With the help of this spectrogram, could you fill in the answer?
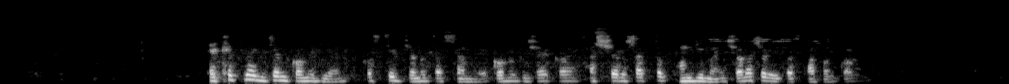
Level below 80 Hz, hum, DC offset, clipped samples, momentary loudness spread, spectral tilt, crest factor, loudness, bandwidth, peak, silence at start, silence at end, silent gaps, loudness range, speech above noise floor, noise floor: -58 dBFS; none; under 0.1%; under 0.1%; 13 LU; -12 dB/octave; 18 dB; -19 LUFS; 4.7 kHz; -2 dBFS; 2.1 s; 1.6 s; none; 3 LU; 60 dB; -78 dBFS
